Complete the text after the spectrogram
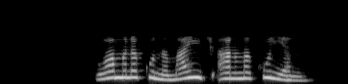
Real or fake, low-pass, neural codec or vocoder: fake; 3.6 kHz; codec, 24 kHz, 0.9 kbps, WavTokenizer, medium speech release version 2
